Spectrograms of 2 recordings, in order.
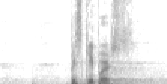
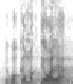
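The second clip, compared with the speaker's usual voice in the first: urgent warning; 6 semitones higher, 8 dB louder, faster than usual. Retold or imitated. Station manager warns him.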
